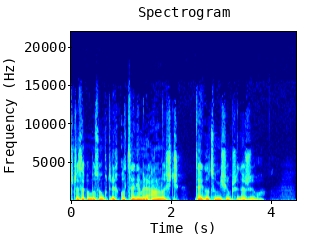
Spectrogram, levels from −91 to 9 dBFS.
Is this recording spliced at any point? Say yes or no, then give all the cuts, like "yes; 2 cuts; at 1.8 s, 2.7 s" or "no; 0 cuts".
no; 0 cuts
